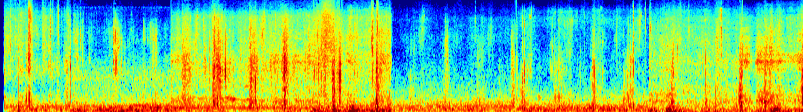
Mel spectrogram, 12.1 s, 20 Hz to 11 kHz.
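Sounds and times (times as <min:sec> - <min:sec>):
footsteps on gravelly trail: 0:00.1 - 0:12.0
steady low rumble: 0:00.8 - 0:12.0.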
